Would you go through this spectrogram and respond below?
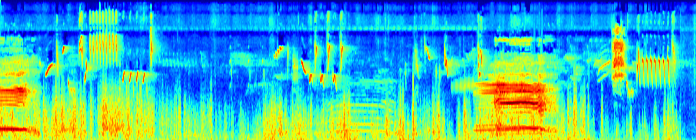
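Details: Dozens of cows playing in green rice fields; several moos of varying length, a strong one near ten seconds, mixed with frequent bird chirps and busy background rustle.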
